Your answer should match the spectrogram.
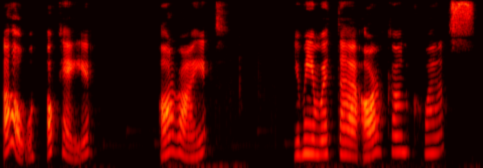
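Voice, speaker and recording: A woman's voice: sits high, extremely slow, pushed and bright. A woman from Finland, giving casual gameplay commentary as a let's play host. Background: game music.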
